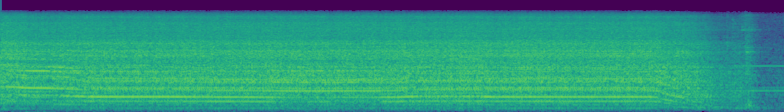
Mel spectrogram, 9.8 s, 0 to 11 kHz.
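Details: Fehlmann Picomax 50 CNC spindle motor run at its fastest speed, then slowed by inverter braking: clean, steady high whine that drops smoothly in pitch as it brakes; spindle motor sounds healthy, normal run.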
